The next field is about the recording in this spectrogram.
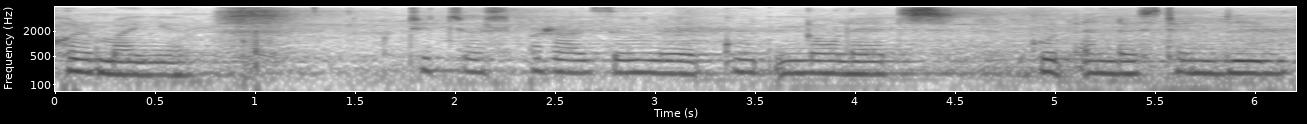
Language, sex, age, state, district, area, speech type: Bodo, female, 18-30, Assam, Chirang, urban, spontaneous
